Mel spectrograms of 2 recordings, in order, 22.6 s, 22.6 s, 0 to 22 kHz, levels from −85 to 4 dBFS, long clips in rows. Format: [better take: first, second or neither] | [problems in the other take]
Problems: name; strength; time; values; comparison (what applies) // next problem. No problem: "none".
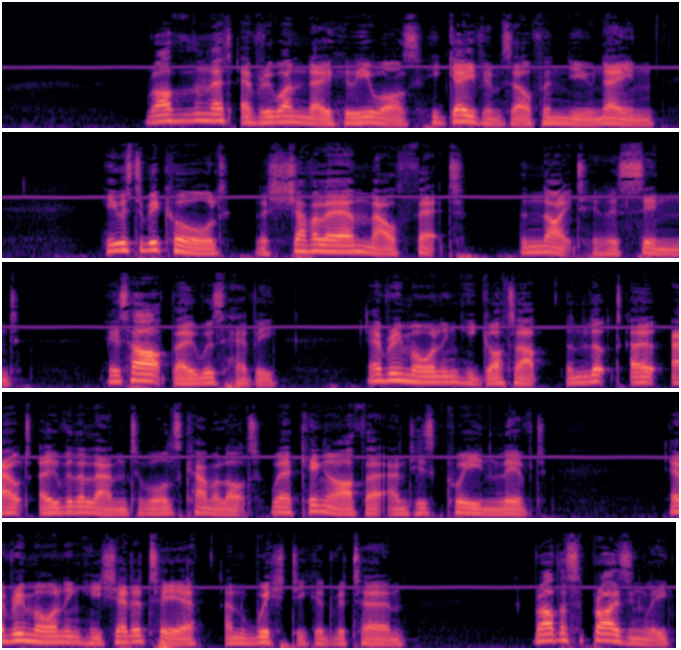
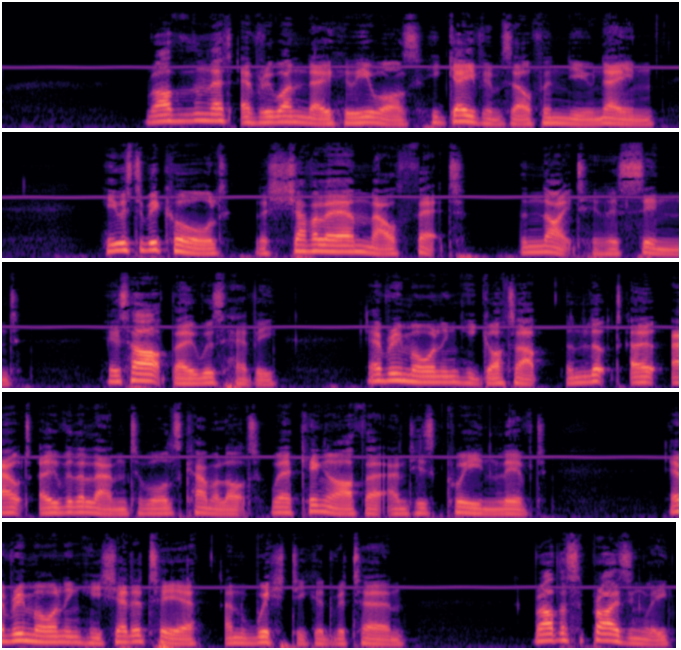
neither | high-pitched whine; faint; throughout; 3 kHz, 25 dB below the speech; the same in both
